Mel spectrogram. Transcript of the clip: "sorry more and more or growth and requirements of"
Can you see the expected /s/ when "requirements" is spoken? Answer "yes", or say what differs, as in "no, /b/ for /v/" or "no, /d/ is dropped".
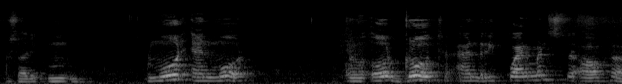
yes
